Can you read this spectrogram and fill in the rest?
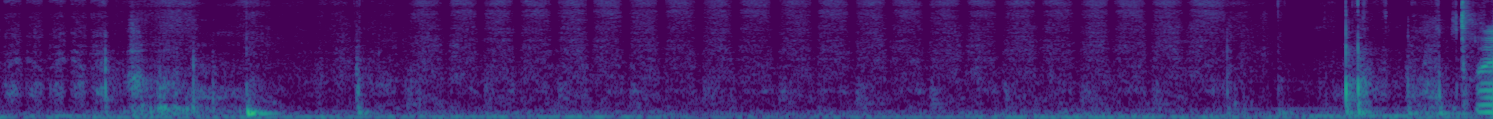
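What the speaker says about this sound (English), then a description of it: "So that's graphite rubbing." Graphite rubbed back and forth across paper makes a soft, steady scratchy rasp, close and quiet, with a few louder taps near the start and the end.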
